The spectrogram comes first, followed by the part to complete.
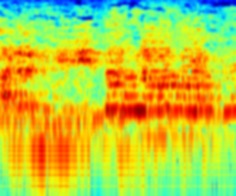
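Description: Voices chanting mantras in long, held tones during a temple fire ritual.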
